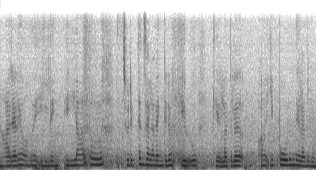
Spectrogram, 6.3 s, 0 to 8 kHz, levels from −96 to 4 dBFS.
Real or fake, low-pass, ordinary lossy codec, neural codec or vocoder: fake; 7.2 kHz; none; codec, 16 kHz in and 24 kHz out, 1 kbps, XY-Tokenizer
